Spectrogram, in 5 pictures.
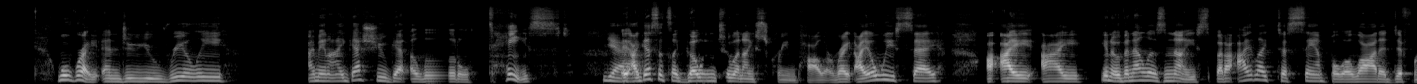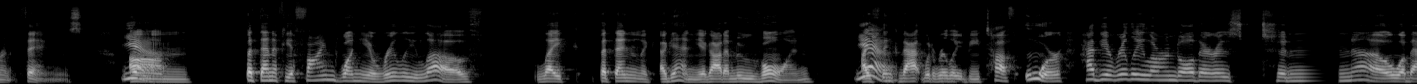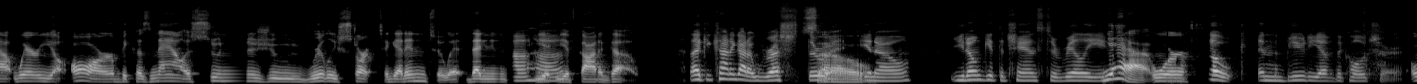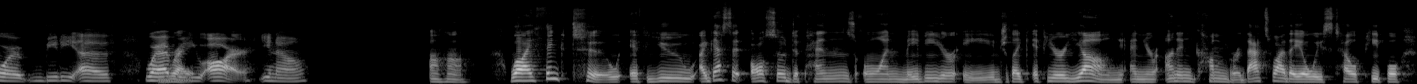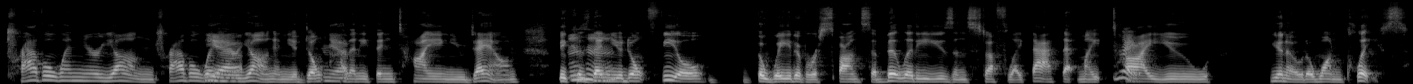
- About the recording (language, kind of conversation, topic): English, unstructured, How does the way we travel affect the depth of our experiences and connections with places and people?
- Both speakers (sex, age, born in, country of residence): female, 20-24, United States, United States; female, 55-59, United States, United States
- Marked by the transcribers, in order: distorted speech; stressed: "taste"; other background noise; inhale; tapping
